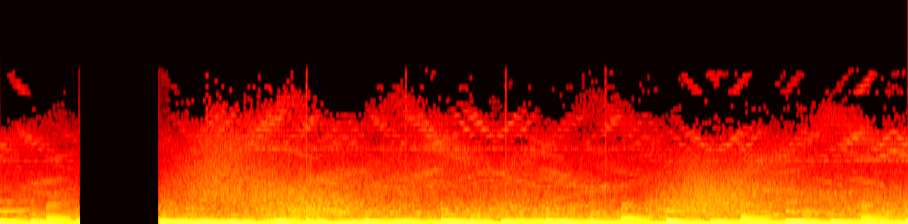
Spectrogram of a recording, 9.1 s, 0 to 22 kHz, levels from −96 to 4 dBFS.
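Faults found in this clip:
Rebuffering stall, 0.79–1.59 s: playback halts to silence for about 0.8 s, then resumes exactly where it stopped. Player-side buffer underrun, where downloaded audio ran out and it waited for more. Nothing skipped, time only added, which separates it from a dropout or packet loss.

Periodic USB or driver dropouts, 2.07–7.06 s: short silent gaps of about a millisecond, every 1.0 s, heard as regular ticks. Probable cause is a background task blocking the USB bus or audio driver. Spacing is exactly even and clicks sound only over signal, unlike random network loss.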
